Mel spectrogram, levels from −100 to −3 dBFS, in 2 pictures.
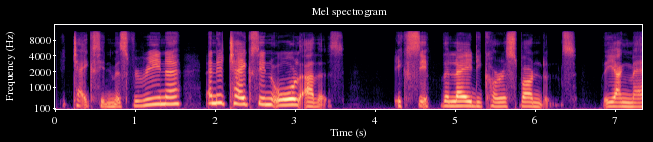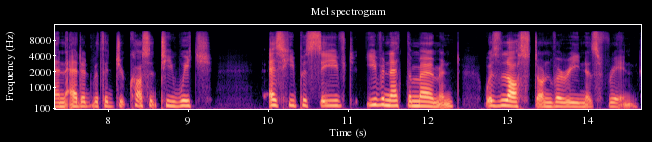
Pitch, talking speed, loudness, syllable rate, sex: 205 Hz, 140 wpm, -20 LUFS, 4.6 syllables/s, female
